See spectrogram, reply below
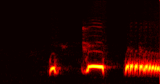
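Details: Decoy Spotted Dove kept to lure wild doves, double-voice (giọng đôi) calling: a brief soft coo, a longer level hooted note, then the start of a throbbing rolled purr, with nothing else audible.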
